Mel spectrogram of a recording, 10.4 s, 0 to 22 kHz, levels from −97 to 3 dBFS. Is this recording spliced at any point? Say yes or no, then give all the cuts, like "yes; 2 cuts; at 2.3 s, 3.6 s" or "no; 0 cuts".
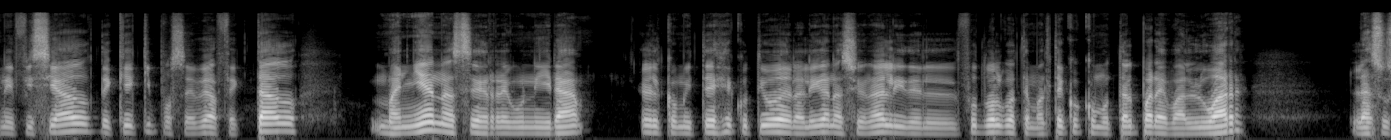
yes; 1 cut; at 2.7 s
